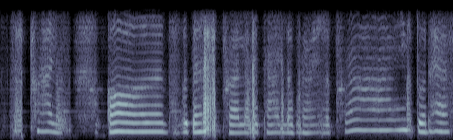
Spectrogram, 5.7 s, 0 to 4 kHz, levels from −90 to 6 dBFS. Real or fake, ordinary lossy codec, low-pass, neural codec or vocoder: fake; none; 3.6 kHz; codec, 24 kHz, 0.9 kbps, WavTokenizer, medium speech release version 2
